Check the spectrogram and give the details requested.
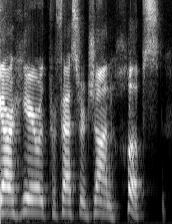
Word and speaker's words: Hoopes: My name is actually pronounced Hoops. All right. So here we go. We are here with Professor John Hoops, not Hoops, as he points out.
